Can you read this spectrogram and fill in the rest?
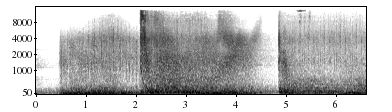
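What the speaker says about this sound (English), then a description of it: "That explosion sounded like it came straight out of an Atari." A video game explosion from Kingdom Hearts, a loud booming burst that rumbles for several seconds, followed by a second sharp blast near the end, no voices.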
